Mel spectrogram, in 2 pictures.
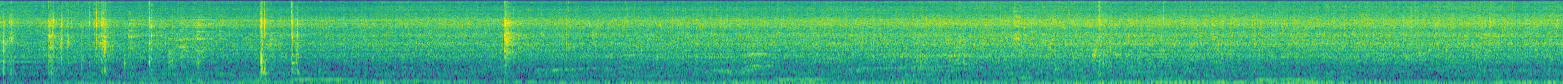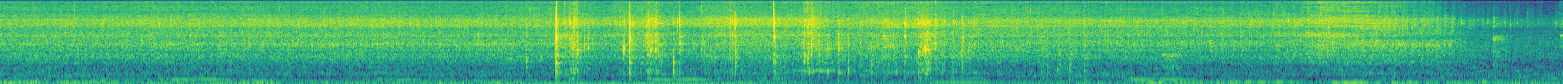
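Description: Crabs stir-frying in a steel wok: a steady sizzle, with a metal spatula and ladle scraping and clinking against the wok, the clinks coming in a flurry about three-quarters of the way through.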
